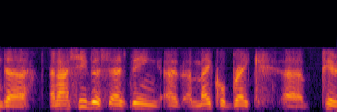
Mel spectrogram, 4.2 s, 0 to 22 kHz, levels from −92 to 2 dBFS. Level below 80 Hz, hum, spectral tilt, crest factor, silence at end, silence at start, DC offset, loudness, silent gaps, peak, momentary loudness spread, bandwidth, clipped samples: -82 dBFS; none; -9 dB/octave; 20 dB; 0 s; 0 s; under 0.1%; -25 LUFS; none; -6 dBFS; 8 LU; 3.9 kHz; under 0.1%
